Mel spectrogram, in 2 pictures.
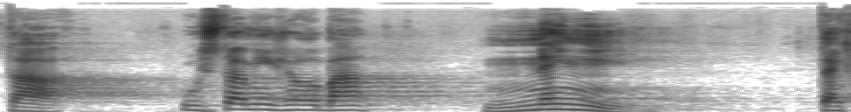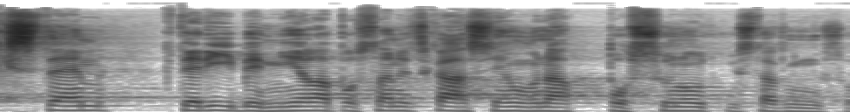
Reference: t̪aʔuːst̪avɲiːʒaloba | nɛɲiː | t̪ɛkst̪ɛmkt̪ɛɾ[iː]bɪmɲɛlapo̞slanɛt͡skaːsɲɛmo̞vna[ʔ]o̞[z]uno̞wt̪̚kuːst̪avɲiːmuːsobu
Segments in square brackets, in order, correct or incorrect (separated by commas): correct, incorrect, incorrect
